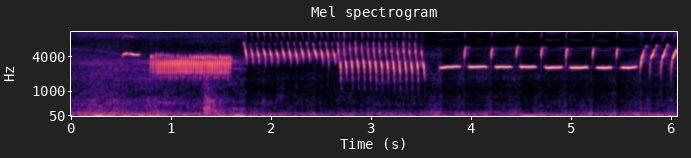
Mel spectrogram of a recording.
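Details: Indonesian canary performing a training song for young birds: a buzzy band of sound, fast pulsed rattles, then evenly repeated short sharp notes about five per second ending in swept whistles.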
